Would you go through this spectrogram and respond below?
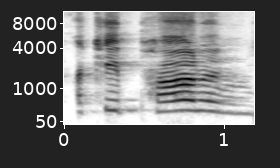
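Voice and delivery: high, loud mock pining; pining widow. Kitty complaining to the narrator, high mock pining. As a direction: lament it in a high wail. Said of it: "she says".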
